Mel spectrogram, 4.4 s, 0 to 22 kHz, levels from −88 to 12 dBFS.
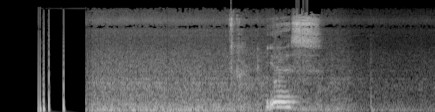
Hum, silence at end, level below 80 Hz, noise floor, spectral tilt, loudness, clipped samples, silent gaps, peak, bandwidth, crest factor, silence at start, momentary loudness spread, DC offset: none; 0.3 s; -36 dBFS; -39 dBFS; -3.5 dB/octave; -14 LUFS; under 0.1%; none; 0 dBFS; 17 kHz; 16 dB; 0.4 s; 19 LU; under 0.1%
